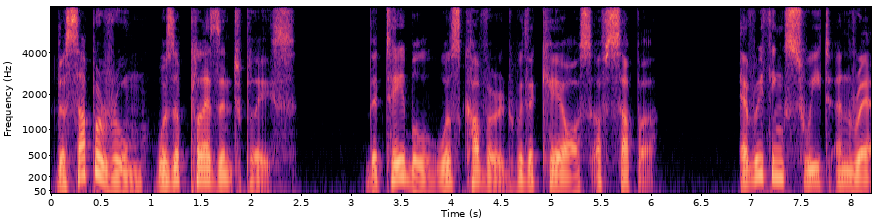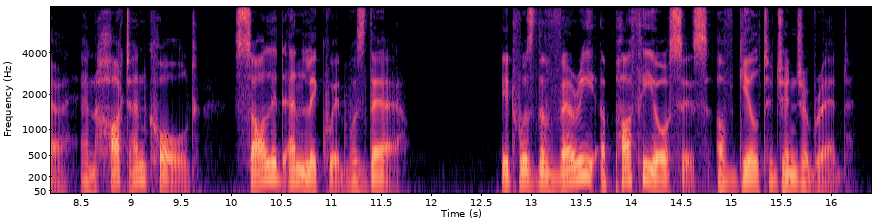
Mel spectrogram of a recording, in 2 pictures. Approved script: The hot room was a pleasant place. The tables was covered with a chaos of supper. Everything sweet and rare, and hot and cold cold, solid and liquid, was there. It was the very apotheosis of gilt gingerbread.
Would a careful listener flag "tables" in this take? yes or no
yes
